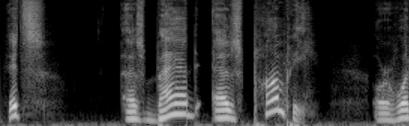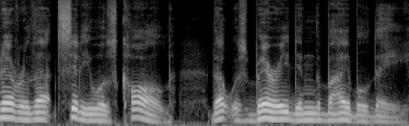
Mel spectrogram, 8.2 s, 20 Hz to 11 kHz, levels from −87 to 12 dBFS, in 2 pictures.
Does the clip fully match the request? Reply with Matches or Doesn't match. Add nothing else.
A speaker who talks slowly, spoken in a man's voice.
Matches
